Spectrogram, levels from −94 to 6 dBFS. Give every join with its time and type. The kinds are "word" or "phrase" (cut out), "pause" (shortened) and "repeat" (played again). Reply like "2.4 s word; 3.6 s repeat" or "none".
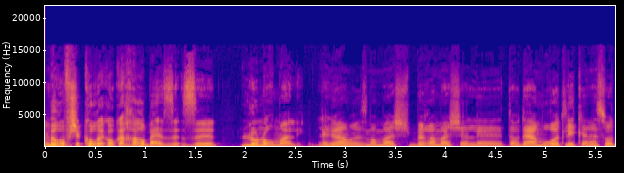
3.2 s word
